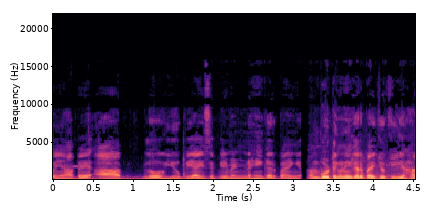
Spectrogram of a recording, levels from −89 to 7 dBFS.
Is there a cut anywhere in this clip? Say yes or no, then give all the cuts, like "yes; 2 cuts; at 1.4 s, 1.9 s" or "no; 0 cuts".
yes; 1 cut; at 3.2 s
